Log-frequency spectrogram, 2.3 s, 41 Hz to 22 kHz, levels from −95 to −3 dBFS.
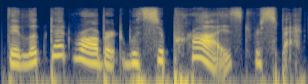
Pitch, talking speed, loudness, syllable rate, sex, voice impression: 220 Hz, 180 wpm, -18 LUFS, 5.6 syllables/s, female, feminine, very adult-like, slightly muffled, slightly fluent, slightly intellectual, slightly intense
